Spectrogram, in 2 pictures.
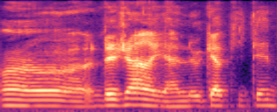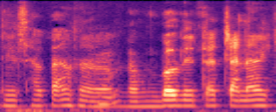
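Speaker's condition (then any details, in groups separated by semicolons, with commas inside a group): Dystonia; elocution difficulties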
